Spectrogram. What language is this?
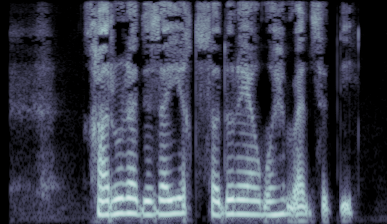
Pashto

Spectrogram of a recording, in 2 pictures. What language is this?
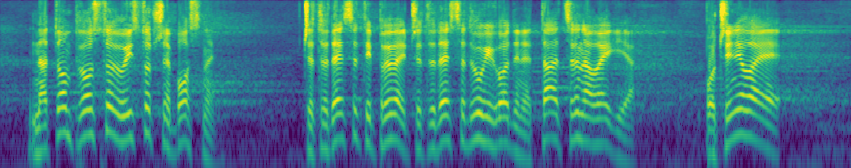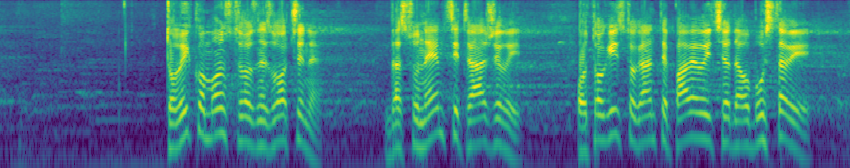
Serbian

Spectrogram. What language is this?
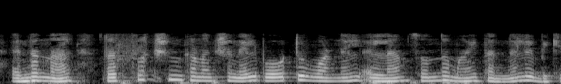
Malayalam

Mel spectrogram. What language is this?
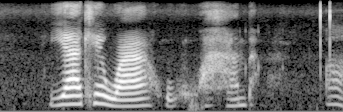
Xhosa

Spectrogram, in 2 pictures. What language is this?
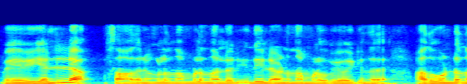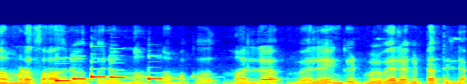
Malayalam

